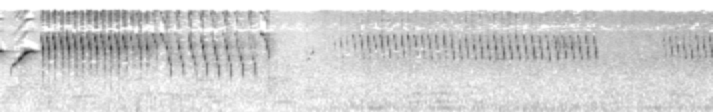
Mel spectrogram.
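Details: Red variant canary singing, used to stimulate other canaries to sing: a bright, fast trill of evenly repeated high notes for about two seconds, a short pause, then a softer, steady trill repeated in bursts.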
